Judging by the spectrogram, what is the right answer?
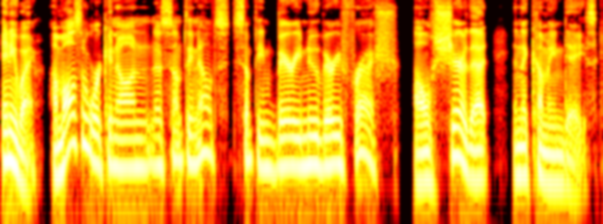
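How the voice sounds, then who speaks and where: A man's voice: mid-range voice, lively intonation, brisk, vocal fry, no room sound, clean studio sound. A middle-aged or older man hosting a podcast in a casual, playful and rambling way, with self-teasing asides. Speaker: podcast host.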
